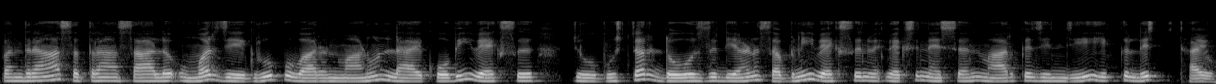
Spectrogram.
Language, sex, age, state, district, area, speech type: Sindhi, female, 45-60, Gujarat, Kutch, urban, read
